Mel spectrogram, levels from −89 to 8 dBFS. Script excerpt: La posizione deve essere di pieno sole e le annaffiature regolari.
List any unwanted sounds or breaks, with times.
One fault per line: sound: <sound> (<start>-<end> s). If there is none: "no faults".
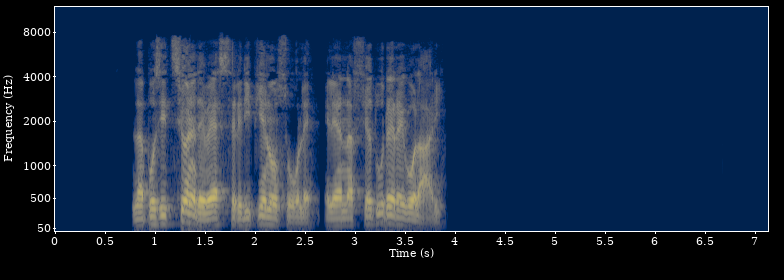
no faults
